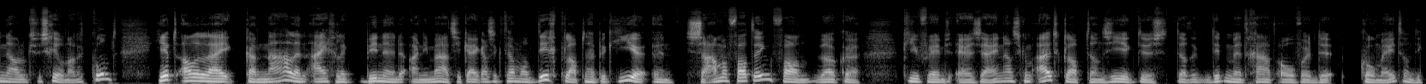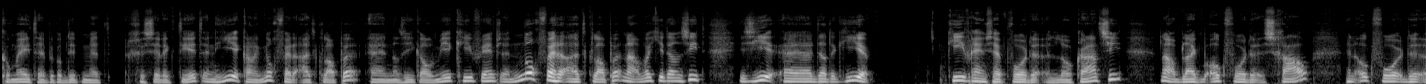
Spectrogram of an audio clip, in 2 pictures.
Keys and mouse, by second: 1.8 click, 3.9 click, 5.3 click, 6.2-6.6 drag, 9.8 click, 14.7 click, 15.8 click, 16.7 click, 19.0 click, 19.9 click, 22.7 click, 25.5 click, 27.3 click, 28.4 click.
